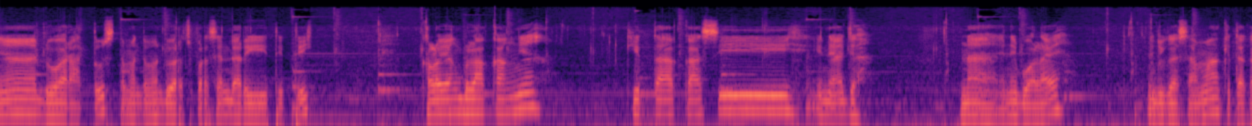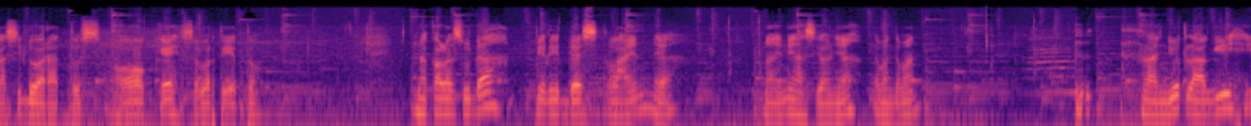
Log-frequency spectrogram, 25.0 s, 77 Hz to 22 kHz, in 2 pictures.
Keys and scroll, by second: 0.0-1.1 typing, 12.3-13.3 typing, 24.0 z.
